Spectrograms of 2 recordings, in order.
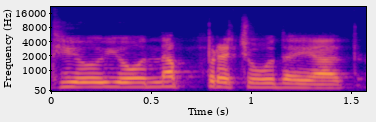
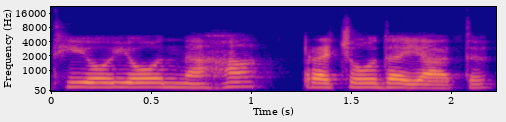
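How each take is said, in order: First: No breathy h sound follows 'na'. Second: A breathy h sound follows 'na'. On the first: It means no. The speaker calls it wrong. "ನಃ ವಿಸರ್ಗ ಹೇಳಕ್ಕೆ ಹೋಗಲ್ಲ" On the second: It refers to us. The speaker calls it right. "ನಹ ಅಂದ್ರೆ ನಮ್ಮನ್ನ"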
